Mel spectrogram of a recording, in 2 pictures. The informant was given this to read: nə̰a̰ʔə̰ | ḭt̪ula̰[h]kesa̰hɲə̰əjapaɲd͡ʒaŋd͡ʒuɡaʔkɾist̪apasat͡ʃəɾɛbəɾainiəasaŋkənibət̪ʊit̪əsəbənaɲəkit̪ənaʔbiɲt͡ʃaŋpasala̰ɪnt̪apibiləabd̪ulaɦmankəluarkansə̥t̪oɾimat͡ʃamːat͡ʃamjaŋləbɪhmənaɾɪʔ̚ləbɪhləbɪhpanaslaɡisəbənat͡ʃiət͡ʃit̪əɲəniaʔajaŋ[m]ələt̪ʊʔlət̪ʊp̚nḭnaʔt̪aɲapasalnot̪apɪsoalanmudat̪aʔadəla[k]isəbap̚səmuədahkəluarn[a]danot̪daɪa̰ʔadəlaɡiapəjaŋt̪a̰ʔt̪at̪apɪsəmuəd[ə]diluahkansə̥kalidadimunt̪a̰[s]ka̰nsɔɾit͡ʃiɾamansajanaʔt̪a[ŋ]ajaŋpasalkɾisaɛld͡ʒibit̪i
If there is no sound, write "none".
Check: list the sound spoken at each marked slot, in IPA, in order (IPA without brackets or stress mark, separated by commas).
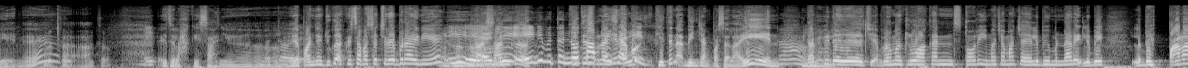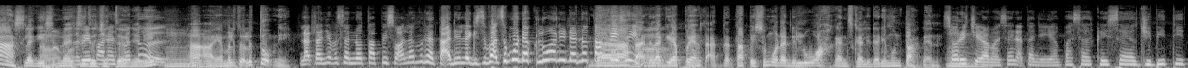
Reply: h, m, ɡ, i, a, h, ɲ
